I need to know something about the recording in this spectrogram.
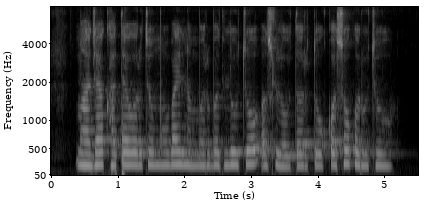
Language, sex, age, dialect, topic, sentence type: Marathi, female, 31-35, Southern Konkan, banking, question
